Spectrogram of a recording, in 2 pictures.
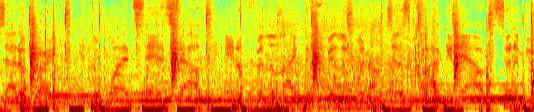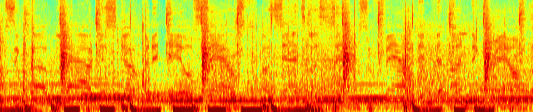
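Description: Hip-hop backing beat with a steady, repeating bass, over the sound of a skateboard rolling and clacking sharply as tricks are popped and landed.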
